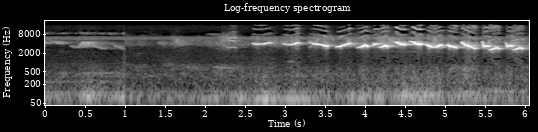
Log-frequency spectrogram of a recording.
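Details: Brown-plumaged 'pardo' chestnut-bellied seed finch loosening up on the CD 357 'Cascatinha' song, pace 0.80; near-silence with faint low hum, then after two and a half seconds a quick series of sweet, looping whistled notes repeated in an even rhythm.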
